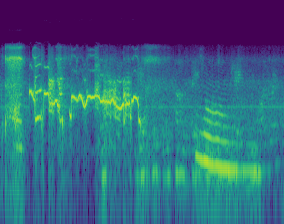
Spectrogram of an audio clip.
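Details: Boston Terrier named Brodie, a pet indoors, whining because he wants attention: a high wavering whine held for over a second, then a lower drawn-out moan that slides downward. A person's voice is heard at the start.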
